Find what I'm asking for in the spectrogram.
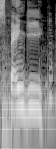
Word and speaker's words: Spangy: I must object to Corey Spangenberg's nickname. It is Spangy. I do not like when they mix the hard G with the soft G from the nickname to the actual name.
